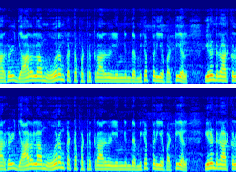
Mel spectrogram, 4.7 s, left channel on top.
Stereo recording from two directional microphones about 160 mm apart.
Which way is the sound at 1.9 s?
5° right (ahead or behind).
